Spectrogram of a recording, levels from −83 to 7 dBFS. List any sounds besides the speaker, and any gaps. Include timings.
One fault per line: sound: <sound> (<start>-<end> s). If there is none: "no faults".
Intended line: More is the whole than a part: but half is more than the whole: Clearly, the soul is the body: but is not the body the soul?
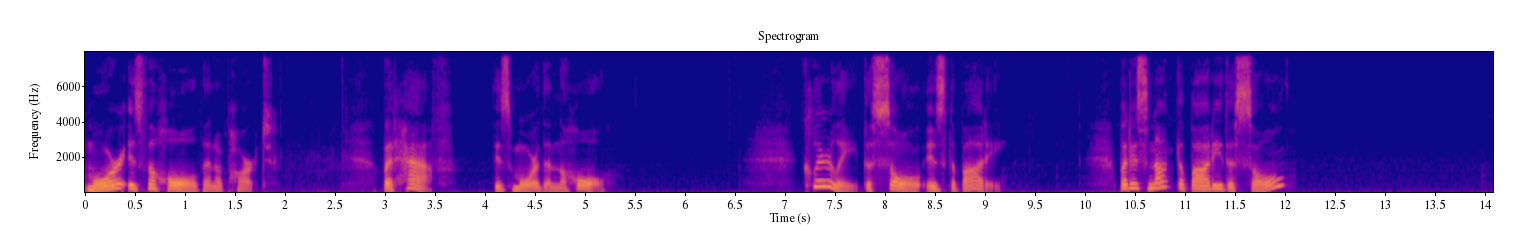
no faults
